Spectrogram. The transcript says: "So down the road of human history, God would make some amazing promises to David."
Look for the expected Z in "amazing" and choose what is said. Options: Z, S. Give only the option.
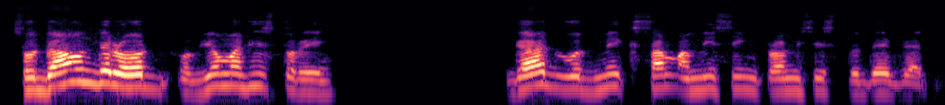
S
